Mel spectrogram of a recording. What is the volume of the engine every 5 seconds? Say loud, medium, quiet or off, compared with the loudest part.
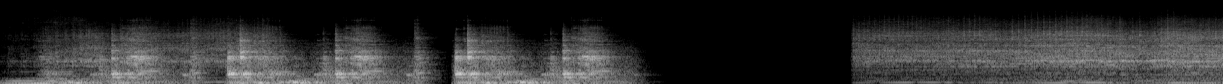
medium, medium, loud.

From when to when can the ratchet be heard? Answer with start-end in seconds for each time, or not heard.
0.3-6.3.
